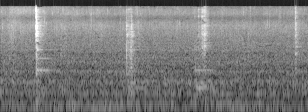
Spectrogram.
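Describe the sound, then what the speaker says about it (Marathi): Chicken liver fry hisses faintly in a pan beneath a low steady sizzle, with a few sparse, soft scrapes and clinks as a spatula stirs it. "पहिले ढवळून घेऊयात व्यवस्थित"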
